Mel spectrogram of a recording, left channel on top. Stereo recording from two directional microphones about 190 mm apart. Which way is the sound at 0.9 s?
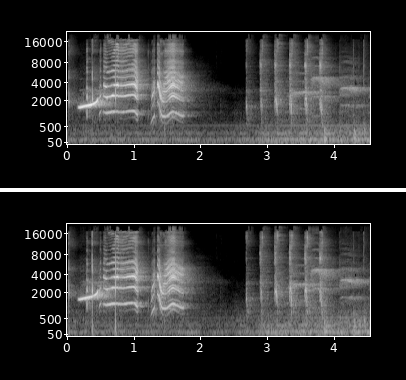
35° left (ahead or behind).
